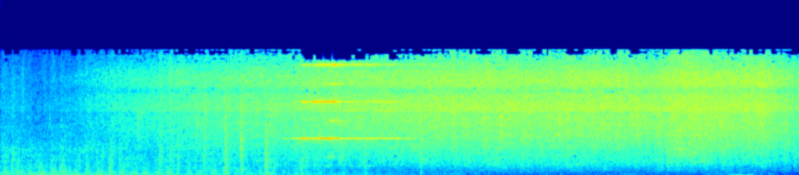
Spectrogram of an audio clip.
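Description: A train rumbles steadily toward a station, with a broad rolling roar of wheels on rails and a brief high metallic squeal of wheels partway through, fairly close and without voices.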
